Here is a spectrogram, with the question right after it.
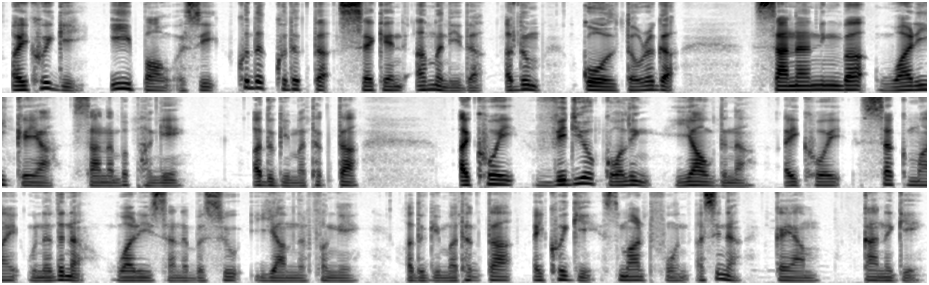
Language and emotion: Manipuri, neutral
